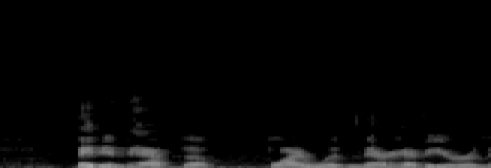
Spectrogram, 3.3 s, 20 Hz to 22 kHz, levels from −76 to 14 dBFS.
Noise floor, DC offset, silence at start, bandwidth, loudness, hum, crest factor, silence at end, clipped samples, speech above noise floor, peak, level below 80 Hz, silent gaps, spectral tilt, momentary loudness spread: -60 dBFS; under 0.1%; 0.15 s; 9.4 kHz; -32 LUFS; none; 18 dB; 0 s; under 0.1%; 29 dB; -14 dBFS; -74 dBFS; none; -7.5 dB/octave; 9 LU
